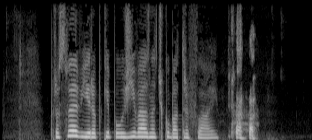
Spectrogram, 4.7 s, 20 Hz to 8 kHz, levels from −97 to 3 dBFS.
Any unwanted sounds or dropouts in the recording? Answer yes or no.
yes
